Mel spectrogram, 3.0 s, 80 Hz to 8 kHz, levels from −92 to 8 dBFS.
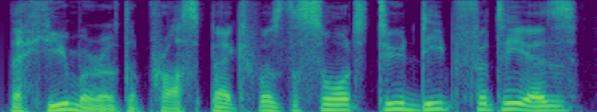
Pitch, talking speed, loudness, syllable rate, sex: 125 Hz, 240 wpm, -18 LUFS, 5.0 syllables/s, male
